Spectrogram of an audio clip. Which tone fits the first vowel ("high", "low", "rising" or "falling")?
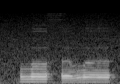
high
